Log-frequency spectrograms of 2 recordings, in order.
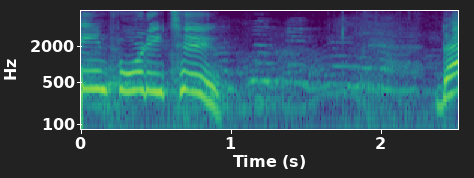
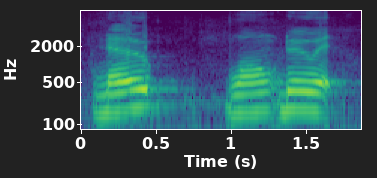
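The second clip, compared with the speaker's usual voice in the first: gruff dog; 13 semitones lower, slower than usual. Acted. Dog refuses.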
